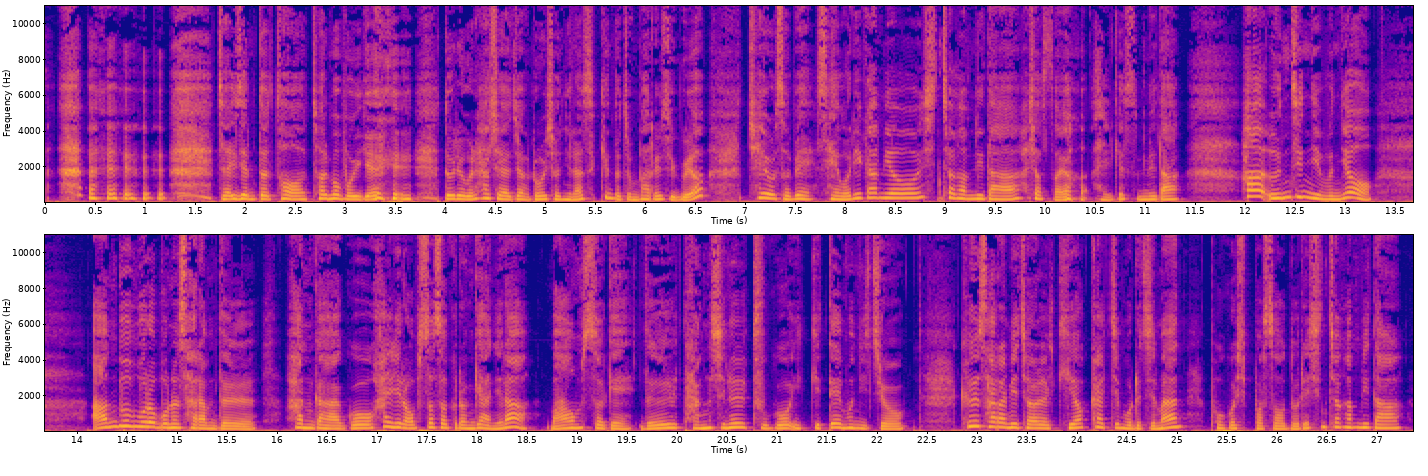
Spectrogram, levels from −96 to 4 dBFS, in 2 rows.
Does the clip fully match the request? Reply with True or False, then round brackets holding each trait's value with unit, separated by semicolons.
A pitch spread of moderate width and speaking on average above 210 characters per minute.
True (4.7 semitones; 270 characters per minute)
